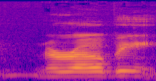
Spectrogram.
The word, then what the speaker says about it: Nairobi: on stacks and nairobi and that's how you pronounce nairobi yeah and it's really cute you can't really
